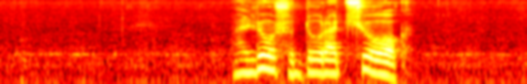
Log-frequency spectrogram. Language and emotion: Russian, angry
